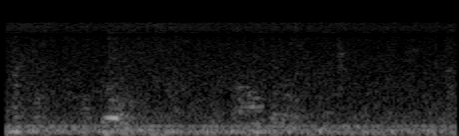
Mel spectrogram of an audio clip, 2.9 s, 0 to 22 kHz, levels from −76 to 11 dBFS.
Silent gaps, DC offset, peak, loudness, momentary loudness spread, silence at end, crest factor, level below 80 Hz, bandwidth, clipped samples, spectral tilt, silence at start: none; under 0.1%; -18 dBFS; -37 LUFS; 9 LU; 0 s; 18 dB; -48 dBFS; 11.5 kHz; under 0.1%; -6.5 dB/octave; 0.05 s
